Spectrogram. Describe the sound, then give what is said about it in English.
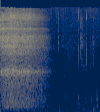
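Someone breathes in through an asthma inhaler with one steady, breathy hiss lasting about a second. The hiss then fades, leaving faint scattered clicks and quiet. “That was me having my inhaler.”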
